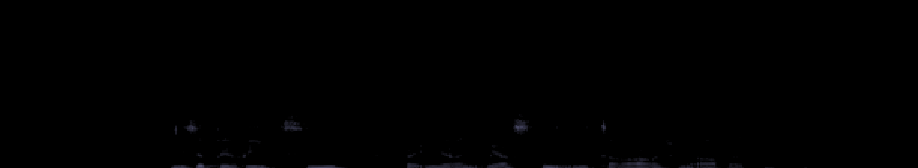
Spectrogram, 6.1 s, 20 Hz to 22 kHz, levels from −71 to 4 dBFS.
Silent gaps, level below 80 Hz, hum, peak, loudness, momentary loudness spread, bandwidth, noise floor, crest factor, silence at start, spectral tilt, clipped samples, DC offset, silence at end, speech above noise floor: none; under -90 dBFS; none; -40 dBFS; -57 LUFS; 10 LU; 7.4 kHz; -81 dBFS; 20 dB; 1.1 s; -4 dB/octave; under 0.1%; under 0.1%; 0.1 s; 23 dB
